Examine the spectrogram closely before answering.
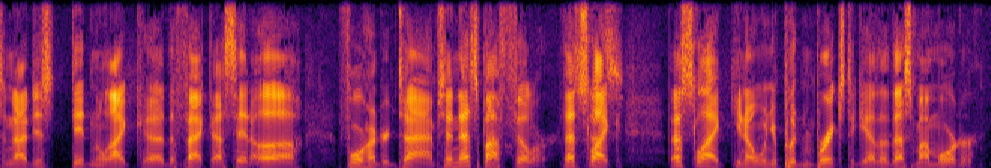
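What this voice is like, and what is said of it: Fast speech, slight Southern twang. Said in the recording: “fast and a little bit of a southern. A little bit of a southern twang”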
